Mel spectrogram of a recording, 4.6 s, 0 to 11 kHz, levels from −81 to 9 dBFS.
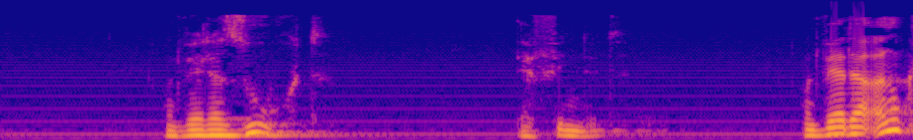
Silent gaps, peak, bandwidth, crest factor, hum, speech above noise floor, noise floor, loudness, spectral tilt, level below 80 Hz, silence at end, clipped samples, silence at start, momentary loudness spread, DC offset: none; 0 dBFS; 7.8 kHz; 18 dB; 60 Hz at -40 dBFS; 32 dB; -45 dBFS; -16 LUFS; -8 dB/octave; -54 dBFS; 0 s; under 0.1%; 0.85 s; 19 LU; under 0.1%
